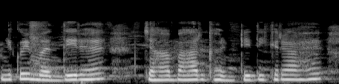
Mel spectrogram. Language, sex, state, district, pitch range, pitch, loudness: Hindi, female, Jharkhand, Deoghar, 210-245 Hz, 220 Hz, -15 LUFS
